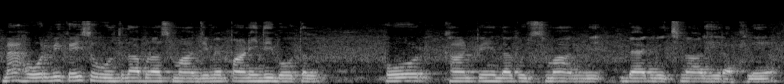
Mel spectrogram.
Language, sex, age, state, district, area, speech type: Punjabi, male, 18-30, Punjab, Kapurthala, urban, spontaneous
